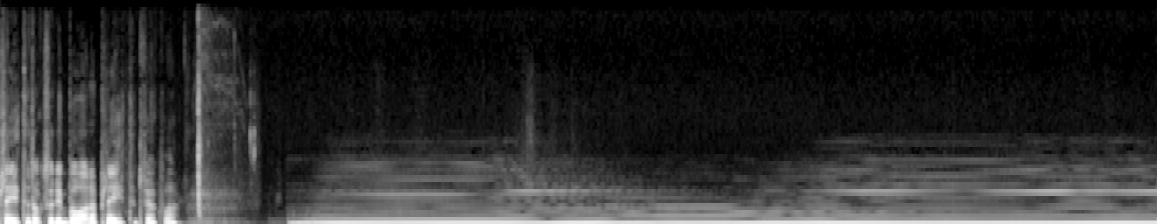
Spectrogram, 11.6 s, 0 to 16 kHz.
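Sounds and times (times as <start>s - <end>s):
speech: 0.0s - 1.9s
sustained audio feedback added to a music recording: 2.9s - 11.5s.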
